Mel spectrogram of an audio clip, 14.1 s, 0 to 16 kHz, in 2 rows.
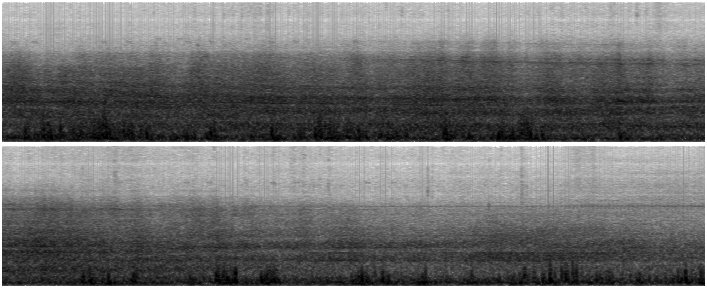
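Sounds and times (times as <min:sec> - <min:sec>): jet airliner engines: 0:00.0 - 0:14.0
wind gusting on microphone: 0:00.0 - 0:14.0.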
